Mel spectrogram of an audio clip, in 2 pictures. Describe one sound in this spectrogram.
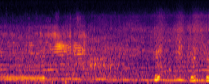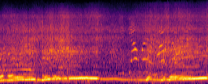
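A car engine revs hard, rising and falling as the car weaves closer.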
